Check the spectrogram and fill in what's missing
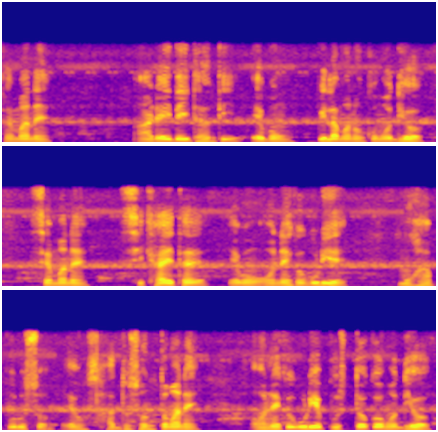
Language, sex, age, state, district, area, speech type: Odia, male, 18-30, Odisha, Balasore, rural, spontaneous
